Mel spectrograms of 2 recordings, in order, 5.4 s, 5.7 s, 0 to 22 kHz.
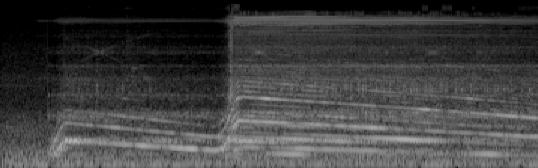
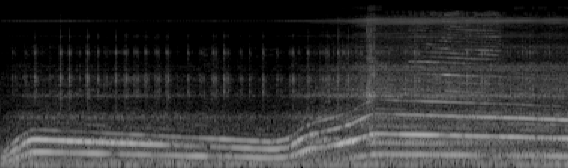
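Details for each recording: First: Electric motorcycle (ELX600 build) on old controller at 111 settings after hooking up big 96V battery: clean whine climbs with throttle then glides smoothly down coasting, no stutter or grinding; motor running properly. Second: Electric motorcycle (ELX600 build, 96V battery) with phase current overflow, old controller with start/mid/max Ki at 1/1/1 and speed KP lowered: loud whine rising and falling with motor speed, sharp and uneven; poorly tuned controller.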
